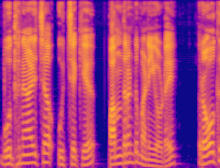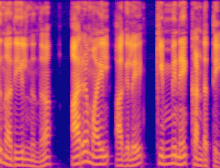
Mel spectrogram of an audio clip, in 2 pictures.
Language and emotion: Malayalam, neutral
